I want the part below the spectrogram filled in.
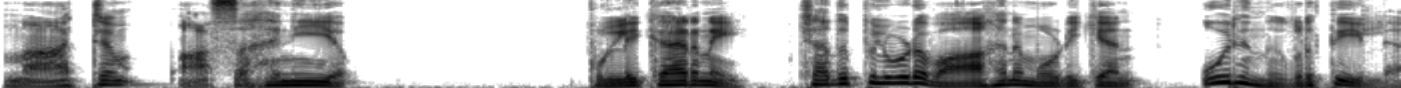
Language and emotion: Malayalam, disgusted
